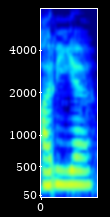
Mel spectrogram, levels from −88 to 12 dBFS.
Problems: none marked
